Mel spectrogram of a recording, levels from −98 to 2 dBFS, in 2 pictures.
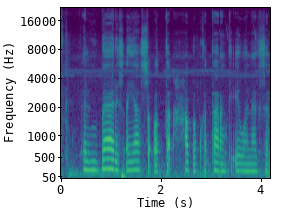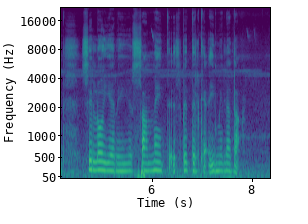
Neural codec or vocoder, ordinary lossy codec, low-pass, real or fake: none; none; none; real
